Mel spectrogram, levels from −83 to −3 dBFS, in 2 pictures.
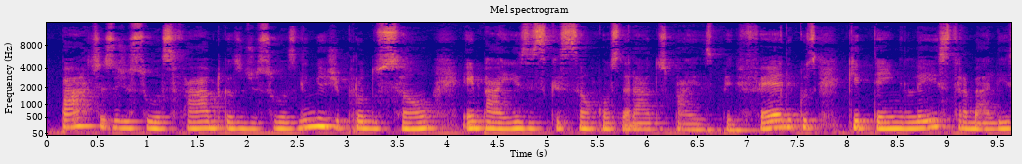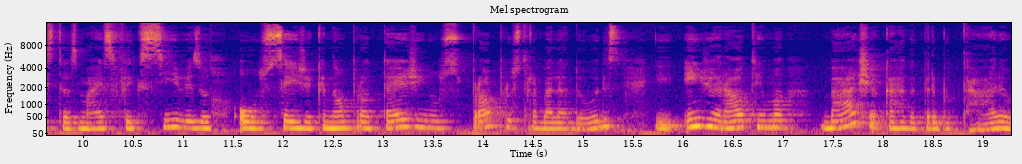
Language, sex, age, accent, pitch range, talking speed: Portuguese, female, 20-39, Brazilian, 165-200 Hz, 120 wpm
